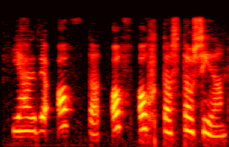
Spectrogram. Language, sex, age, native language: Icelandic, female, 9, Icelandic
